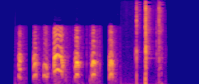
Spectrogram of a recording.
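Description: A hen clucking, about seven short calls in quick succession, followed near the end by a few sharp clicks.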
